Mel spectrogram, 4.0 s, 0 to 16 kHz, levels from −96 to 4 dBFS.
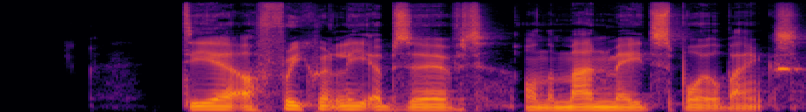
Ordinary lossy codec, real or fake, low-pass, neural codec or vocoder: none; real; 14.4 kHz; none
